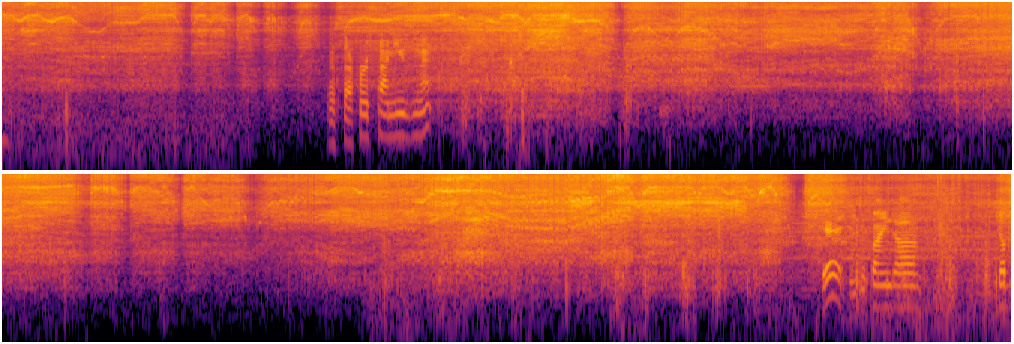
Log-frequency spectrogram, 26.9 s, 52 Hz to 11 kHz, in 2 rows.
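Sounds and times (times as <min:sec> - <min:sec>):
small electric motor whining: 0:00.0 - 0:26.9.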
